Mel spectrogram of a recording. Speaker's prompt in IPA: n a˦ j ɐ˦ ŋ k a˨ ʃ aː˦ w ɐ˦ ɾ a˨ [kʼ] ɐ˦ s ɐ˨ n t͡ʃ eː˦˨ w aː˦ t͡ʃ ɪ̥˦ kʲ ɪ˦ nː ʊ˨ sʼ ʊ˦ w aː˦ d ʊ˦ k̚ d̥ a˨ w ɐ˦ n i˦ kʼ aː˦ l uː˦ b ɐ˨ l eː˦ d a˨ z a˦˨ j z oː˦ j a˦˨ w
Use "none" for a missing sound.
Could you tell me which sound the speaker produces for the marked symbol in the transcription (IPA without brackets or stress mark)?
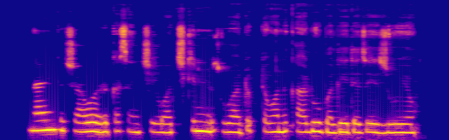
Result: k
